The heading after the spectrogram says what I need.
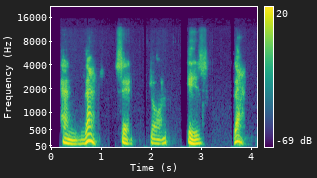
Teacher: the last two words can be pronounced, as I did, as two stresses, just as John might speak them, giving us a pair of final beats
